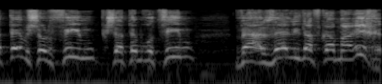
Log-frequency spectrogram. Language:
Hebrew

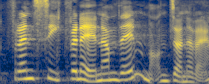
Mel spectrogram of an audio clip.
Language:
Welsh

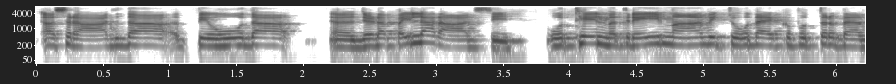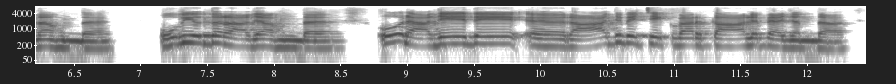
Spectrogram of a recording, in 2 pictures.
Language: Punjabi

